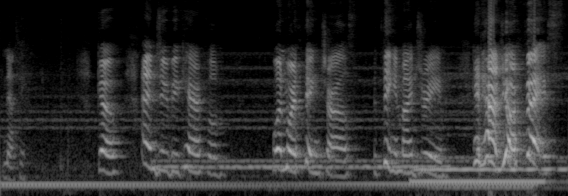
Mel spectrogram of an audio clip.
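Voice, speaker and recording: A woman's voice: sits high, lively intonation, unhurried. A woman playing an overwrought, sardonic wife in a parody of 1940s radio drama. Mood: apologetic, sardonic. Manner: overwrought, theatrical. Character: hysterical melodramatic 1940s wife, Patricia, with a sardonic streak. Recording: roomy echo under loud music.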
